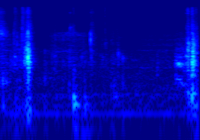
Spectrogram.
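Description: Clear plastic blister packaging being handled: a few sharp crinkles and clicks, a quiet stretch, then a louder rustle near the end.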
